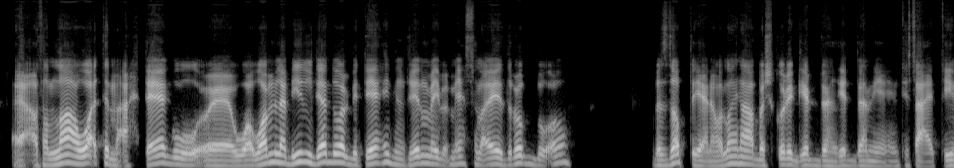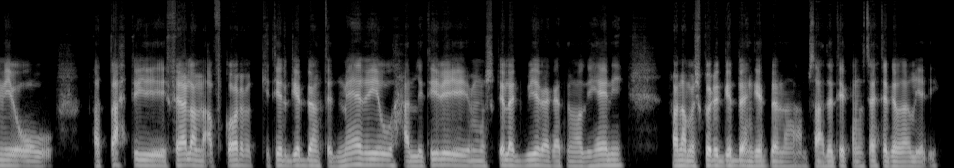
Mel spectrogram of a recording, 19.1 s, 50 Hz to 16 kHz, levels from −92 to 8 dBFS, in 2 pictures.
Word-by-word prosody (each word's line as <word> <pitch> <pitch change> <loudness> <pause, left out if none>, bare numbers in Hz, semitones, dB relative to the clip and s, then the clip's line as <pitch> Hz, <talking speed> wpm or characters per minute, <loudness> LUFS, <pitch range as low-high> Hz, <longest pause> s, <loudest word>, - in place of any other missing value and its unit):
آآ، - - +2
أطلعه 155 +7 +4
وقت 155 +1 +4
ما 130 - +1
أحتاجه 160 +9 +3
و 130 -3 +1 0.3
وأملي 155 - +4
بيه 160 +5 +1
الجدول 180 -1 +3
بتاعي، 155 +7 +1
من 135 -6 -7
غير 130 +6 +2
ما 160 -2 -1
يبقى 145 - -1
ما 140 - -5
يحصل 145 -3 -6
أي 140 +1 +4
Drop. 145 +1 -2
وآه، 175 +8 -4 0.8
بالضبط. 115 0 0
يعني 105 - +1
والله 125 +10 -1
أنا 150 -2 +2
باشكرِك 125 +1 0
جدًا، 110 -2 -1
جدًا، 110 0 -2
يعني 100 -1 -7
أنتِ 100 +3 -15
ساعدتيني 115 +3 -1
وفتَّحتِ 105 +4 -5 0.3
فعلًا 120 -2 +1
أفكار 120 -1 -2
كتير 120 - -3
جدًا 115 0 0
في - - -8
دماغي، 125 +5 -1
وحليتِ 105 -3 -5
لي 125 -3 +1
مشكلة 110 +2 -1
كبيرة 115 +1 -2
كانت 105 0 -5
مواجهاني، 115 +4 -3 0.4
فأنا 115 0 +2
باشكرِك 110 +1 +1
جدًا، 110 +1 +1
جدًا 105 -1 -1
على 95 0 -11
مساعدتِك 100 +2 -2
ونصيحتِك 105 +2 -2
الغالية 100 0 -1
دي. 115 - -18
115 Hz, 160 wpm, -22 LUFS, 105-135 Hz, 0.8 s, أطلعه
